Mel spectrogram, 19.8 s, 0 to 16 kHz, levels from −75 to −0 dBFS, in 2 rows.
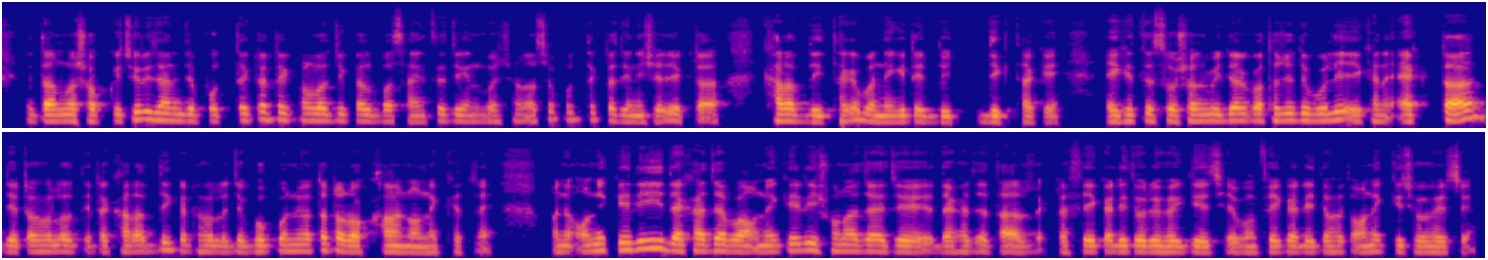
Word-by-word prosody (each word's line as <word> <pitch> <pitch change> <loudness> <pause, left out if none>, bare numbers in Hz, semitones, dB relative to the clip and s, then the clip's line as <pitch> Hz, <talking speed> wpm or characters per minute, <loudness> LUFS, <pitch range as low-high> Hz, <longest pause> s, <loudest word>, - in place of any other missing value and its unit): কিন্তু 145 0 -2
আমরা 150 0 +2
সবকিছুরই 150 +6 0
জানি 160 -2 +3
যে, - - +3
প্রত্যেকটা 165 0 -2
টেকনোলজিক্যাল 155 -2 0
বা 140 - +1
সাইন্স 130 -1 -6
এর - - -2
যে 145 - 0
ইনভেনশন 145 +2 -8
আছে, 190 - -8
প্রত্যেকটা 175 -2 -7
জিনিসেরই 135 0 -1
একটা - - -1 0.4
খারাপ 150 -1 +6
দিক 135 -1 +2
থাকে 140 - +1
বা - - +5
নেগেটিভ 135 +1 0
দিক, 125 0 -1 0.2
দিক 130 0 +2
থাকে। - - -1 0.4
এক্ষেত্রে 145 +3 0
সোশ্যাল 150 +1 +2
মিডিয়ার 160 +1 +3
কথা - - +1
যদি 160 0 +1
বলি, 170 +4 +3
এখানে 145 0 -4 0.2
একটা 295 +1 +6 0.2
যেটা 135 0 +1
হলো 140 0 -1 0.2
এটা 135 - -2
খারাপ 135 0 +1
দিক, 170 -1 -2
এটা 135 0 -10
হলো 135 - -2
যে 135 - 0
গোপনীয়তাটা 150 +3 0
রক্ষা 130 - -2
হয় 135 - +3
না 125 - +1
অনেক - - -5
ক্ষেত্রে। - - -9 0.4
মানে - - -2
অনেকেরই 170 +6 +1 0.2
দেখা 150 0 +4
যায় 150 -2 +4
বা - - +6
অনেকেরই 160 +5 0
শোনা 145 -1 0
যায় 140 -1 +3
যে, 135 - +4 0.2
দেখা 130 +1 0
যায় - - -2
তার - - +4 0.2
একটা 130 - -6
ফেক 135 0 +2
আইডি 135 0 +2
তৈরি 135 0 +3
হয়ে 130 -1 +2
গিয়েছে 125 -1 0
এবং 125 - -4
ফেক 130 -1 0
আইডিতে 130 +1 -2
হয়তো 130 - -6
অনেক 140 0 -2
কিছু 135 -1 -3
হয়েছে। 125 0 -2
145 Hz, 215 wpm, -24 LUFS, 135-155 Hz, 0.4 s, খারাপ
